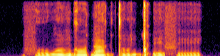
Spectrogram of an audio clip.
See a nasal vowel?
yes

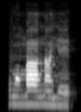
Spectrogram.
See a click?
no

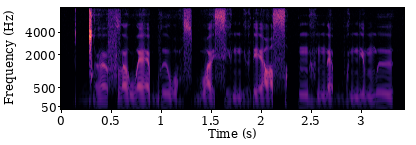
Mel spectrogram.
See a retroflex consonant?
no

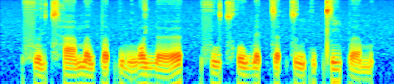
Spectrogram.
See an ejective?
no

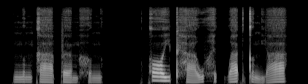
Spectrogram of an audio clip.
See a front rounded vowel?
yes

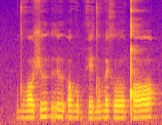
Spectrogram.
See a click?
yes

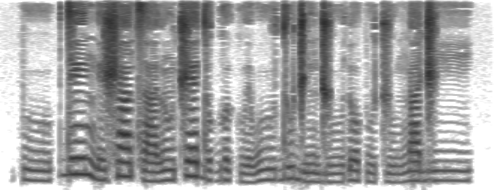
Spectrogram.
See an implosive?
yes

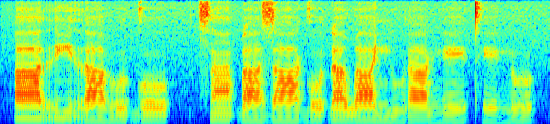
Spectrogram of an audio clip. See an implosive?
yes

